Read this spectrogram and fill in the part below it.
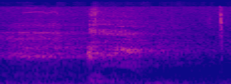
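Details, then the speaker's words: Cough from an adult conference speaker with a recent illness and weakened voice, describing incessant coughing while presenting through amplification; cough. "so please apologize but please excuse me for my slightly weaker voice I hope you can hear me with the amplification and my incessant coughing"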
